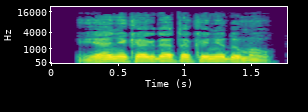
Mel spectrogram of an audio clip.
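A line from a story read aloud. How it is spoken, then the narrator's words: Sharp remark. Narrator (Russian): резко заметил Строн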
